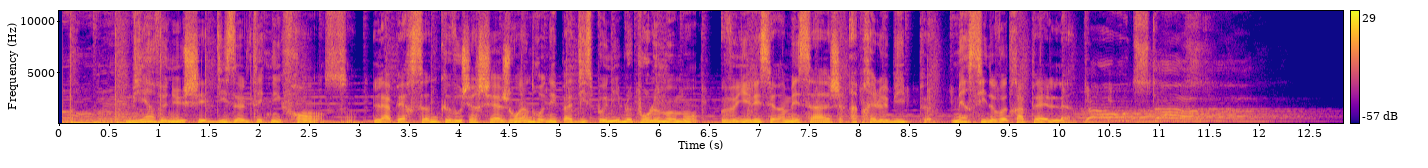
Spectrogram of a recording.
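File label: French telephone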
